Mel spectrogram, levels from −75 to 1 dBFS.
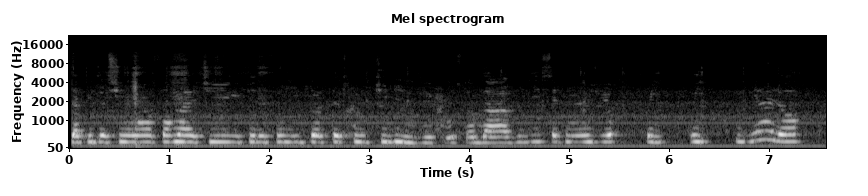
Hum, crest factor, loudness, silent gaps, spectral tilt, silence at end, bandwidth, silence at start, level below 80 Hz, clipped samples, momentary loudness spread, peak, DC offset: none; 18 dB; -22 LUFS; none; -8 dB/octave; 0 s; 10.5 kHz; 0 s; -58 dBFS; under 0.1%; 8 LU; -4 dBFS; under 0.1%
